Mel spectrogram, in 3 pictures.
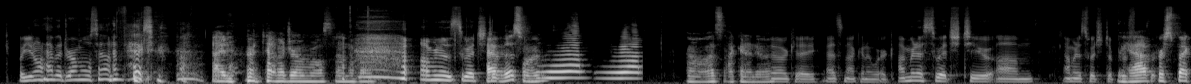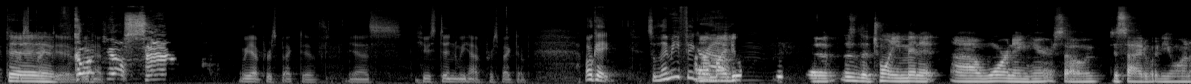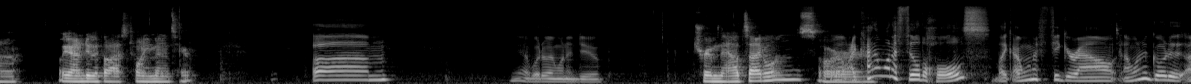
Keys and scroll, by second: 3.0-4.2 typing, 6.8 s, 10.8 space, 11.6 s, 15.2 space, 18.2 space, 25.6 super+s.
